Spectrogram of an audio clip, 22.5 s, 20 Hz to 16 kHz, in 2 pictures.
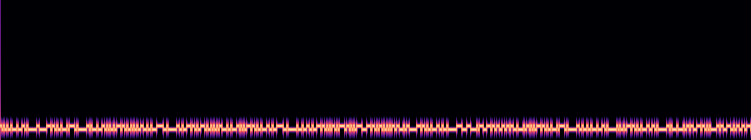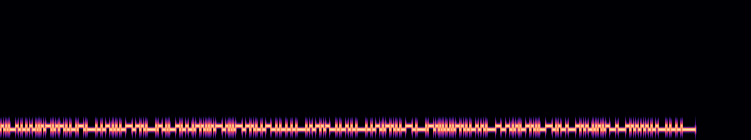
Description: RTTY (50 baud, 450 Hz shift), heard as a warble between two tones, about 1500 Hz centre. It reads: … 3GUF JW5P AJB4 05QP SERO DSCV 0OMZ ILKR 3P7F 8GKL XLNI XPWS 3QN5 ZXHC STRT QO1W M0QN 5ERJ 8ONG XTBV CDMV IPV1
